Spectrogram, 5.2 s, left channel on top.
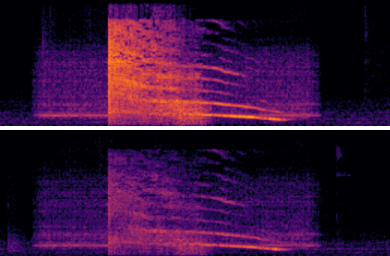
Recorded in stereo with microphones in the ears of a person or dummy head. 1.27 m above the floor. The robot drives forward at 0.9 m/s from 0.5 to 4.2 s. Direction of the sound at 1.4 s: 60° left (ahead or behind).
